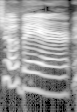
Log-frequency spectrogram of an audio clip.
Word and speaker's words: Chabert: It's pronounced Chabert.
